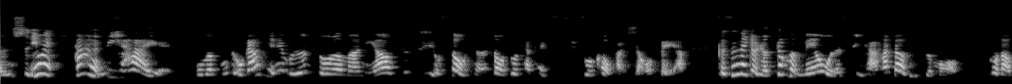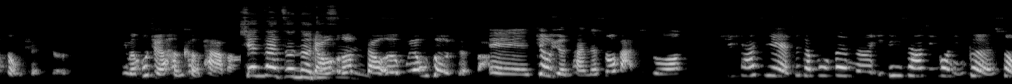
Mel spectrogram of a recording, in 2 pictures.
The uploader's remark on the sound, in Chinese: 本集第一次遠端錄音音質集差。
